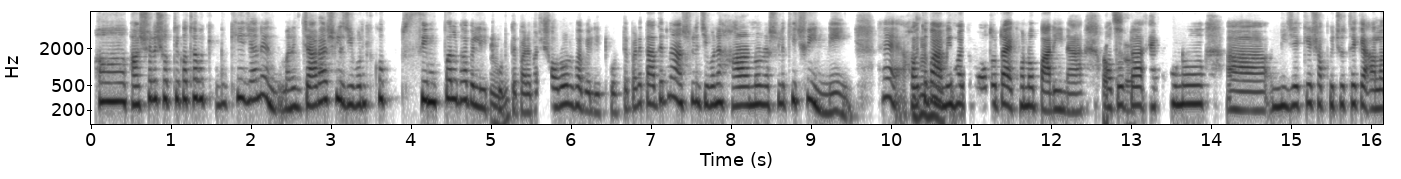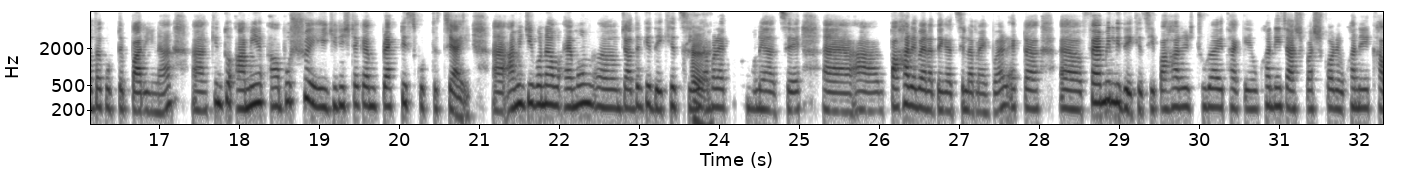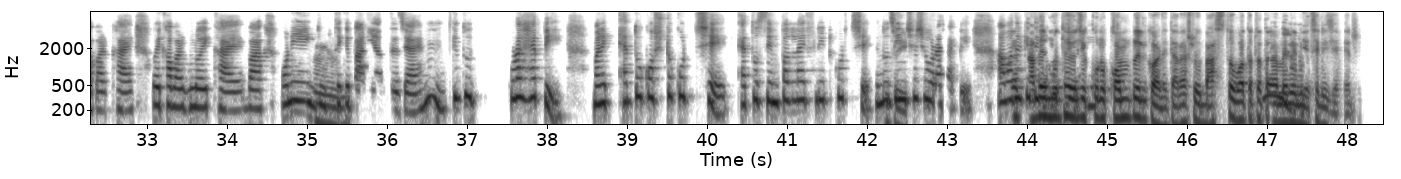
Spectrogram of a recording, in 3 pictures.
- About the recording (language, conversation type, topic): Bengali, podcast, কোন চলচ্চিত্রের চরিত্রটির সঙ্গে তোমার সবচেয়ে বেশি মিল খায়, আর কেন?
- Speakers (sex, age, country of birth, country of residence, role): female, 35-39, Bangladesh, Finland, guest; male, 60-64, Bangladesh, Bangladesh, host
- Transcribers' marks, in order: unintelligible speech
